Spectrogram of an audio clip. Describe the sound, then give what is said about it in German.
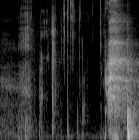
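A sip of a drink, which is not coffee: a few faint, small mouth sounds, then a louder breathy burst and swallow-like thump near the end. “jetzt muss ich mal einen Schluck trinken”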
